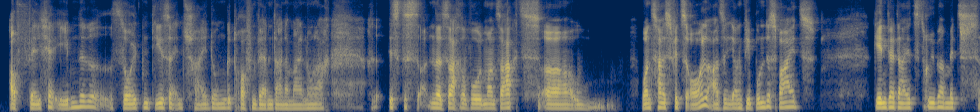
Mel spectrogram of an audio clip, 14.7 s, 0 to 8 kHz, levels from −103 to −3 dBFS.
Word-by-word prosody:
Auf - - +1
welcher 110 +6 0
Ebene 135 +6 -2
sollten 115 +2 -1
diese 120 +1 0
Entscheidungen 110 +1 -5
getroffen 110 -2 -3
werden 105 0 0
deiner 105 -1 -3
Meinung 100 +1 -5
nach? 110 +1 -7 0.9
Ist - - -1
es - - 0
'ne 120 -1 +4
Sache, 115 -1 +2
wo 115 -1 +4
man 110 0 -1
sagt, 120 +2 0
ähm, 105 +1 0 0.6
one 115 +1 +4
size 125 -1 +3
fits 125 -1 +2
all, 155 - +2
also 110 - -2
irgendwie 115 0 -1
bundesweit, 135 - 0 0.8
gehen 125 0 +8
wir 135 -1 +5
da 130 -2 +2
jetzt 120 +1 -3
drüber 130 +1 +1
mit, 125 0 -2
115 Hz, 130 wpm, -26 LUFS, 110-125 Hz, 0.9 s, gehen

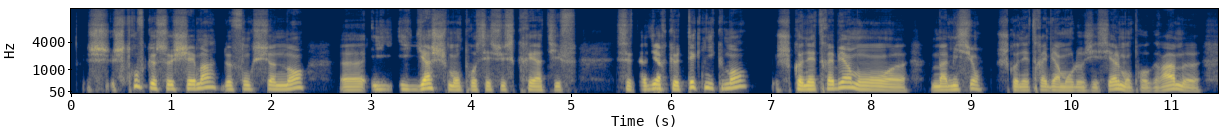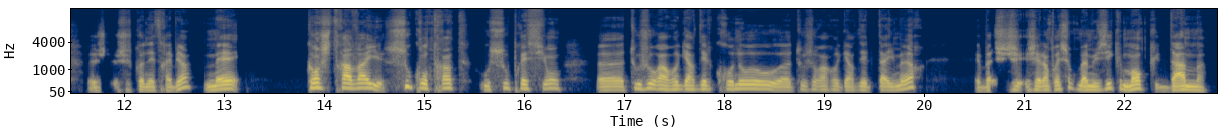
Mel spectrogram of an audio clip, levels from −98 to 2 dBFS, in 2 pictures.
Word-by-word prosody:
je - - -3
je - - -3
trouve 225 -4 -2
que 160 - +3
ce 140 -1 0
schéma 150 +7 +3
de 125 - -1
fonctionnement, 130 +6 0 0.4
heu, 100 +1 +1
il 120 -1 -6
il 120 -3 -5
gâche 150 +5 +4
mon 110 -2 +2
processus 110 0 -5
créatif. 105 -1 -3 0.4
C'est-à-dire 135 +5 0
que 125 - +1
techniquement, 175 - 0 0.3
je - - -9
connais 120 -3 +5
très 140 +4 +2
bien 185 +4 +4
mon 115 - +2
heu, 90 -2 -3 0.2
ma 105 0 +1
mission. 120 +4 -2
Je - - -14
connais 100 -2 -2
très 105 -1 -4
bien 100 0 -1
mon 95 0 -2
logiciel, 95 +8 -2
mon 105 - +1
programme, 90 +9 0
heu, 85 -4 -3 0.3
je - - -7
je - - -12
connais 100 -1 -1
très 95 - -5
bien, 185 - +1
mais 125 +7 +5 0.7
quand 175 +1 +5
je 165 - -2
travaille 165 -1 +4
sous 210 - -1
contrainte 160 -2 -1
ou 115 - -4
sous 160 +8 -5
pression, 145 0 -2 0.4
heu, 105 +1 +1
toujours 145 +1 0
à - - +6
regarder 125 +1 +1
le 125 - -10
chrono, 135 -5 +2
ou - - -3
toujours 115 +2 -8
à - - -2
regarder 110 -1 -4
le - - -20
timer 115 - +2 0.6
et - - -7
bah, - - -1
j'ai 110 0 -3
j'ai 110 +2 0
l'impression 125 +8 -1
que - - -17
ma 105 - +5
musique 110 +9 -1
manque 125 -4 +3
d'âme. 105 +2 +4
120 Hz, 185 wpm, -22 LUFS, 105-145 Hz, 0.7 s, à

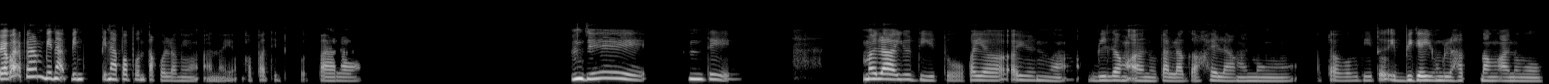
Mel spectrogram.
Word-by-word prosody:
Pero 255 - +11 0.2
parang 355 -1 +5
bina 275 0 +5
pi 240 0 0 0.2
pinapapunta 230 -2 0
ko 180 - -5
lang 170 0 -8
yung 170 - -10
ano, 285 - -11
yung - - -14
kapatid - - -12
ko - - -17 0.2
para 170 -1 -3 2.1
Hindi, 260 -3 +5 0.4
hindi. 240 -1 +1 1.2
Malayo 245 -2 +6
dito 190 -2 -9
kaya 190 -2 -2
ayun 195 -2 -4
nga, 165 +5 -8 0.2
bilang 185 0 -1
ano 170 -2 -2
talaga 165 -2 -4
kailangan 165 -3 -4
mong 160 0 -7 0.3
tawag 175 +1 -7
dito? 185 0 -6
Ibigay 195 0 +2
yung 185 0 -2
lahat 180 0 -5
ng 175 -1 -2
ano 170 0 -3
mo. 160 -1 -5
190 Hz, 130 wpm, -24 LUFS, 175-235 Hz, 2.1 s, Pero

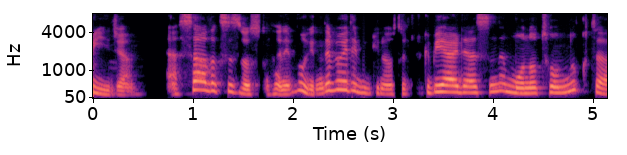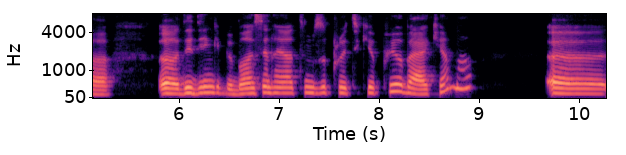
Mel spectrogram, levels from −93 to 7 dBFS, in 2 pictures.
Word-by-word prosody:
yiyeceğim. 145 -8 -4 0.3
Ya, 175 - -6
sağlıksız 270 - 0
olsun. 160 -1 -2
Hani, 155 - 0
bugün 190 - -1
de 280 +2 +1
böyle 285 -8 +1
bir 185 - -5
gün 190 -1 -6
olsun." 160 +1 -4
Çünkü 205 +2 -6
bir 235 - +4
yerde 225 -3 +5
aslında 235 +5 -2
monotonluk 205 +6 0
da, 150 -7 -1 0.5
eee, 175 -1 +6
dediğin 195 +2 +3
gibi 180 -7 -4
bazen 185 +4 +1
hayatımızı 195 +1 -2
pratik 195 -1 -5
yapıyor 235 +4 0
belki 165 +3 +1
ama, 370 0 -4 0.8
eee, 175 -2 +3
195 Hz, 160 wpm, -22 LUFS, 175-230 Hz, 0.8 s, eee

